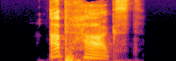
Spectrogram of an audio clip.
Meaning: second-person singular dependent present of abhaken
- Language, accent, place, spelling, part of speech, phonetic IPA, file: German, Germany, Berlin, abhakst, verb, [ˈapˌhaːkst], De-abhakst.ogg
